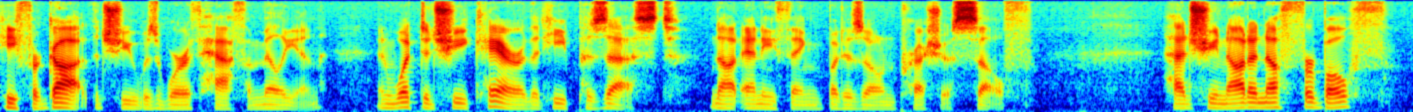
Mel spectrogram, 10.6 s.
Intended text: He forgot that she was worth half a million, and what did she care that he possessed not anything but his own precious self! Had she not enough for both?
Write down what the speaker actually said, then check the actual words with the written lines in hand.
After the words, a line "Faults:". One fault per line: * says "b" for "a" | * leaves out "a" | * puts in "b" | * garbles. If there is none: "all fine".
He forgot that she was worth half a million, and what did she care that he possessed not anything but his own precious self! Had she not enough for both?
Faults:
all fine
